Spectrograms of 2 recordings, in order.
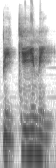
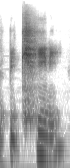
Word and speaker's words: bikini: 知道很多人就念成比基尼，因为比基尼，可是事实上不是，它正确念法是 bikini，它是 k 在里面，不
